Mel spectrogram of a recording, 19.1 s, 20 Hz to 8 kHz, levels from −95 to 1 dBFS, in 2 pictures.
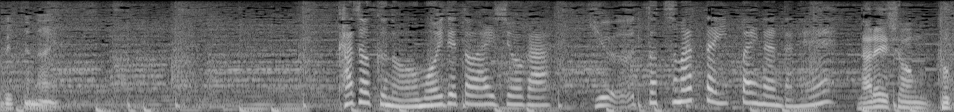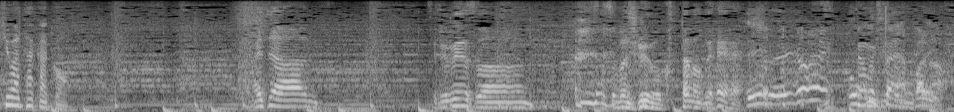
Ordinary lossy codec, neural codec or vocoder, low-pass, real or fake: none; none; none; real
